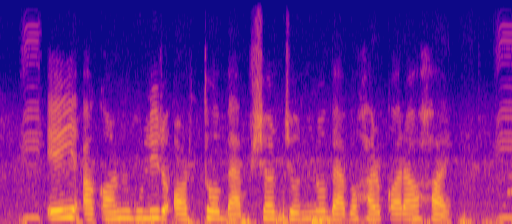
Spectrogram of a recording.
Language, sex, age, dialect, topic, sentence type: Bengali, female, 25-30, Standard Colloquial, banking, statement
